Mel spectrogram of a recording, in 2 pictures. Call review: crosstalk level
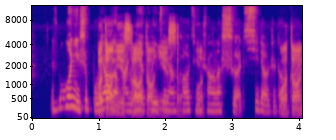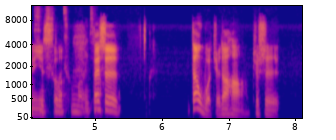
present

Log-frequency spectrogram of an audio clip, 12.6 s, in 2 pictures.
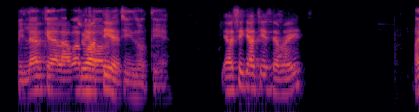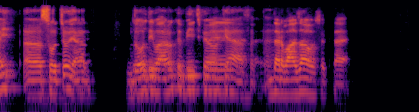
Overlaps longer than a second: present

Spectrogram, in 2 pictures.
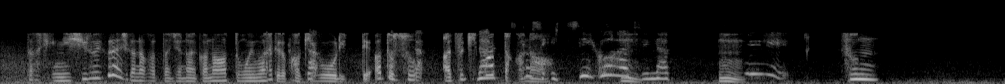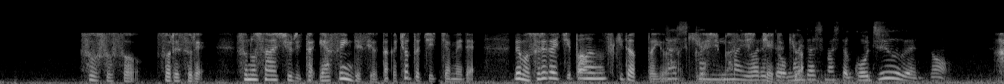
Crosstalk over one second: present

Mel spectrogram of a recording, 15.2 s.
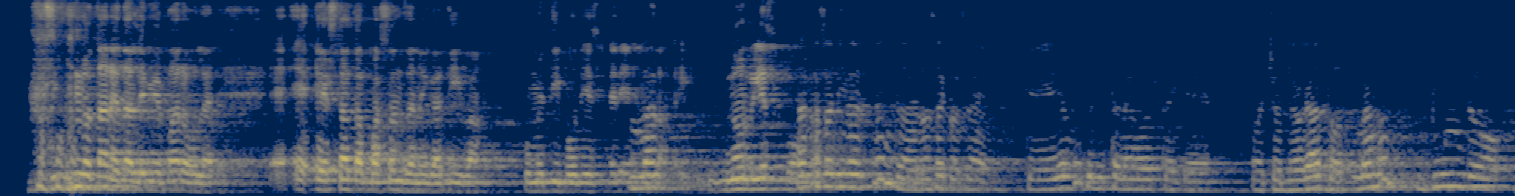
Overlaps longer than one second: none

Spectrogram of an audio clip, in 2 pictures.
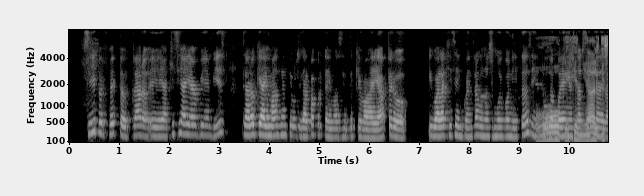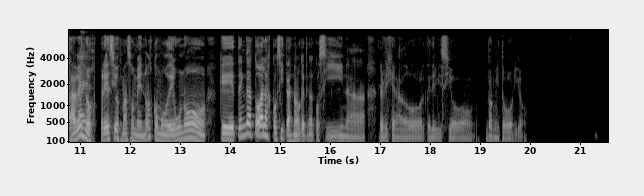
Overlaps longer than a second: present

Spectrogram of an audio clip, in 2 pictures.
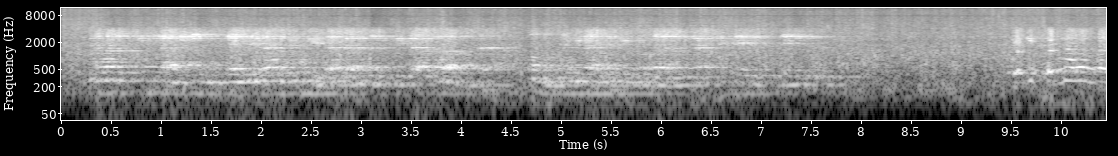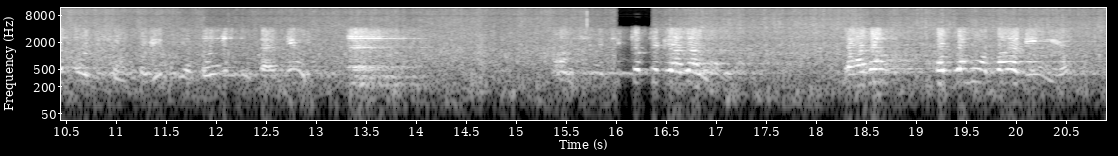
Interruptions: none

